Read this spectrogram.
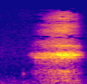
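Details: A woman with spring hay fever gives a single loud, hissing sneeze after a brief quiet intake of breath.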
